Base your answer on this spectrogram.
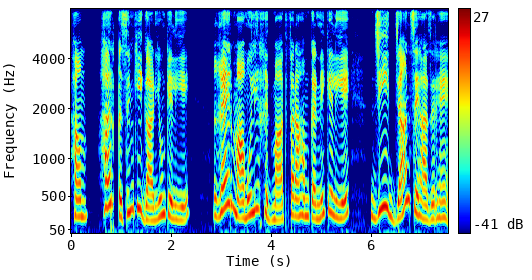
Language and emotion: Urdu, happy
